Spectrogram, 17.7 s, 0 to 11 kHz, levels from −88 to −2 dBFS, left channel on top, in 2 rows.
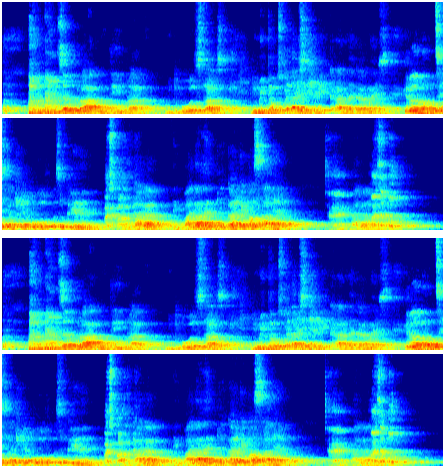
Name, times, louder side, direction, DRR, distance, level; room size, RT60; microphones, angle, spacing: voice 1, 0.5-2.8 3.2-4.4 5.0-7.6 8.0-10.5 11.2-11.9 12.2-14.5 15.6-16.2, left 1 dB, 65° left, -9 dB, 1.4 m, -22 dB
voice 2, 10.9-11.5 15.3-15.7 16.1-16.6, right 2 dB, 10° right, -5 dB, 1.6 m, -30 dB
7.4 x 4.3 x 5.0 m, 2.3 s
head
